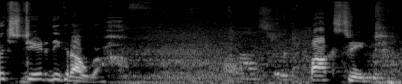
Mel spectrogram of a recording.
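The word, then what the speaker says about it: Palk Strait: ठीक है, देन यहाँ पे आपको एक स्टेट दिख रहा होगा, पाक स्टेट, एल साइलेंट रहेगा, पाक स्टेट बोलेंगे।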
